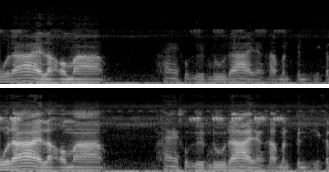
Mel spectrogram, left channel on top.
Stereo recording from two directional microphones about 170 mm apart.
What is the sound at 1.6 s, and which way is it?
Speech, 15° right (ahead or behind).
